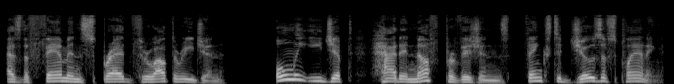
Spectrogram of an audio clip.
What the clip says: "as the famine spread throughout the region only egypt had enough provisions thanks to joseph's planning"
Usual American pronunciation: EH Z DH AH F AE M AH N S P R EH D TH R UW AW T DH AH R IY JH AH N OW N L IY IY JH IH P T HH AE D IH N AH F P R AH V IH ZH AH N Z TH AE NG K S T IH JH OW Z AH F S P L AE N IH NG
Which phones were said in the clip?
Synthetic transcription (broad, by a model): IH Z DH AH F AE M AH N S P R EH D TH R UW AW T DH AH R IY JH AH N OW N L IY IY JH IH P T HH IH D IH N AH F P R AH V IH ZH AH N Z TH AE NG K S T IH JH OW Z AH F S P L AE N IH NG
